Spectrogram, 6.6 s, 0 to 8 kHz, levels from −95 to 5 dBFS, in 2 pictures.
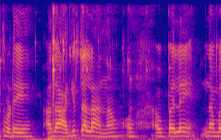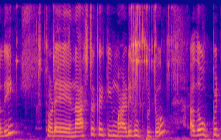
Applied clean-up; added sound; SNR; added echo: none; Chink, clink; 8 dB; none.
